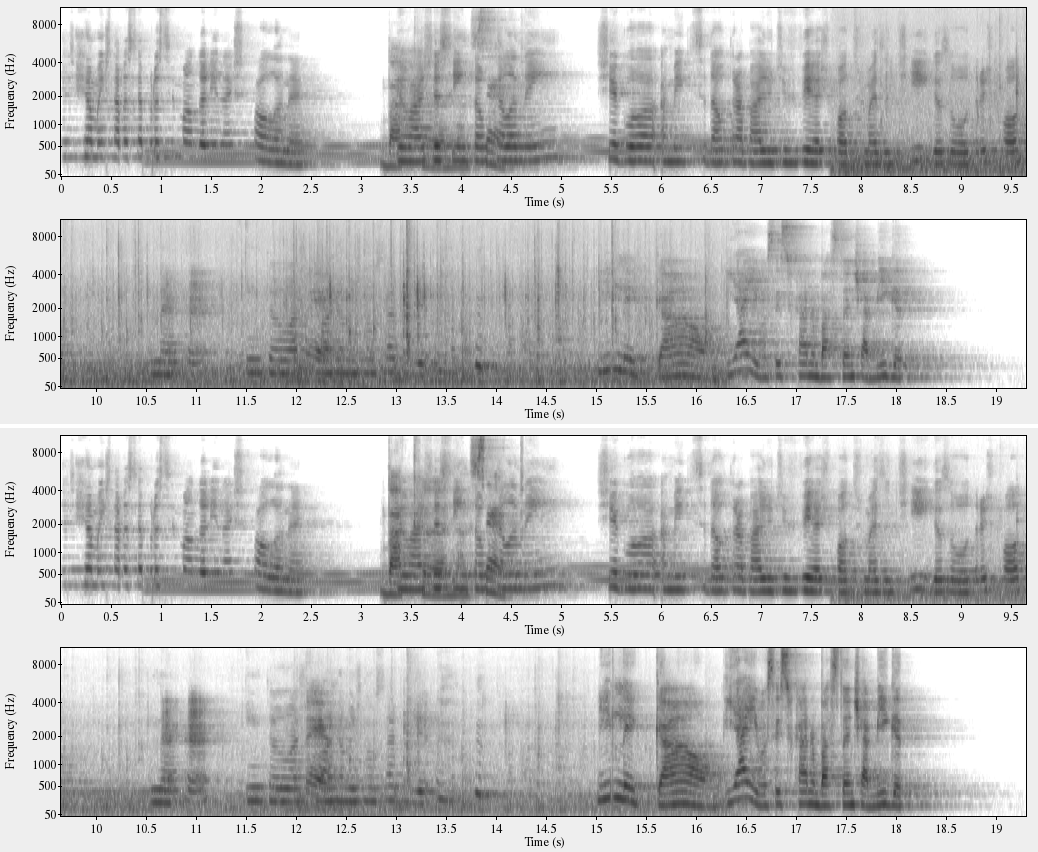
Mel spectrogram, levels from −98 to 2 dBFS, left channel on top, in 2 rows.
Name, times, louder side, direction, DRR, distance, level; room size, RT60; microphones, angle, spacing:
voice 1, 0.0-2.4 3.3-5.0 5.4-9.6 10.5-10.9 11.5-13.9, equal, 10° left, 8 dB, 0.5 m, -34 dB
sound 1, 0.8-10.7, right 2 dB, 25° right, 1.2 m, -48 dB
voice 2, 3.2-4.4 10.7-11.1 12.1-12.4 15.0-18.1, right 5 dB, 45° right, 11 dB, 0.4 m, -31 dB
sound 2, 7.7-16.3, left 7 dB, 70° left, 0.3 m, -39 dB
12.5 x 5.6 x 6.0 m, 1.2 s
head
